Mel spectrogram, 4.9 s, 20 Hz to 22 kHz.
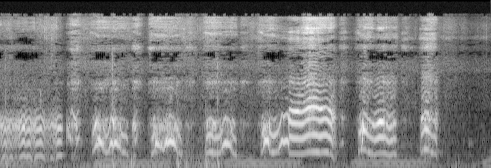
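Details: Repeated short wailing cries from a 7-day-old newborn, rising and falling in pitch with brief pauses for breath, during weigh-in.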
